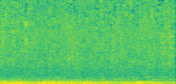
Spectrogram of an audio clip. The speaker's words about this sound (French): Le vent a toute liberté de faire danser les branches, les balançant dans une cadence régulière qui à présent augmente en puissance. Le ciel s'assombrit brusquement et quelques gouttes de pluie s'échouent sur votre visage.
